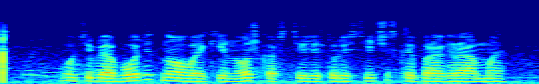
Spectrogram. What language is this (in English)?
Russian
